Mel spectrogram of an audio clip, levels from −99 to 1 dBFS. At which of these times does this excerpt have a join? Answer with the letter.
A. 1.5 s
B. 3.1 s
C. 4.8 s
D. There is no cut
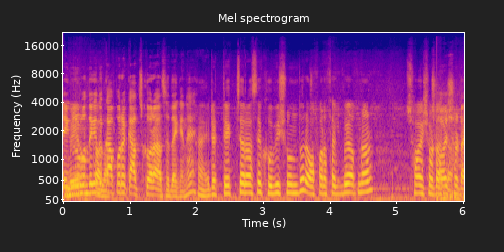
D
